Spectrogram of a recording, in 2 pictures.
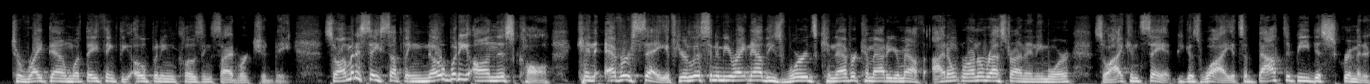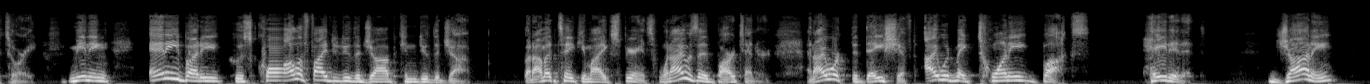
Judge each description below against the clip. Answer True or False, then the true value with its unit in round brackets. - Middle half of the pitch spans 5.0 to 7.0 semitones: True (5.3 semitones)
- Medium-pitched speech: True (150 Hz)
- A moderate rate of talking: False (220 wpm)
